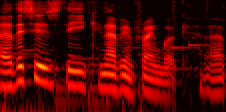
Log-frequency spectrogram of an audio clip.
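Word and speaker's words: Cynefin: this is the kenavian framework uh pronounced ken nevin for those of you who don't speak welsh we take the three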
